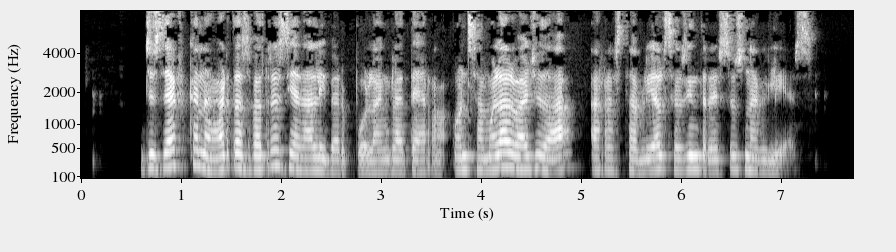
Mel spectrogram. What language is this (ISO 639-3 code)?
cat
